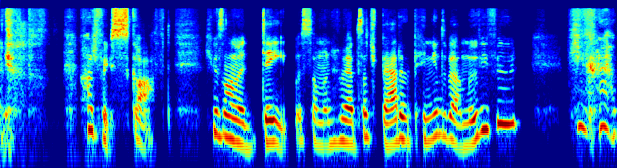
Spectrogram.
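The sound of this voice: An unforced reading voice with lively intonation comes through over a quiet background.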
